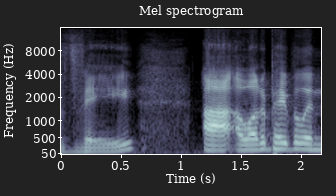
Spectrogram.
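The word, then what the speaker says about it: Vie: Americans saying it's pronounced Vi. But I'm sorry to tell you, but given the amount of French she leans on this album, I'm 99.9% sure it's V.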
